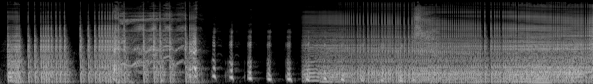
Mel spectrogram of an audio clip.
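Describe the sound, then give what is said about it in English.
A hand rubs across a balloon, making loud, continuous rubbery squeaks and groans, broken midway by a quick rhythmic run of about seven short squeaks before the steady squealing resumes. “And as the mom was rubbing her hand on the coat, it made that sound like you're rubbing your hand across a balloon.”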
